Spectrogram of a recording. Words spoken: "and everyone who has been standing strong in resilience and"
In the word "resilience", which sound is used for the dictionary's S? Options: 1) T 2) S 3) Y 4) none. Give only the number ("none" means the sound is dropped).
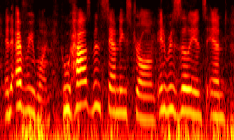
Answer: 2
